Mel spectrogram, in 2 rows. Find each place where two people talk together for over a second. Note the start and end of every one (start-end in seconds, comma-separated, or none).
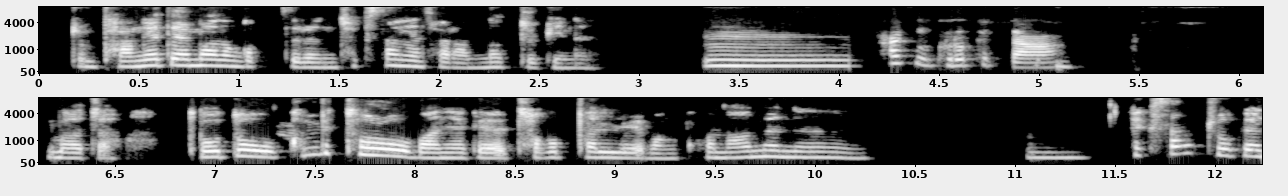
none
